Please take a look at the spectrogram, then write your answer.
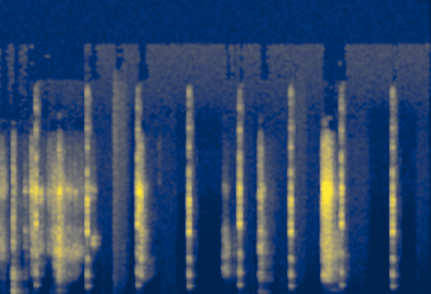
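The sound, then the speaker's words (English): A timer ticks with crisp, dry clicks, starting in a quick cluster and then settling into a sparser, slightly uneven run of single ticks, heard alone. “hit the clock.”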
